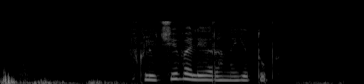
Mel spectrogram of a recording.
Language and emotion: Russian, neutral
